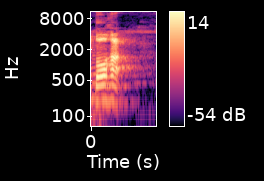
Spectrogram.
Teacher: Jadi kalau toha bacanya 2 harkat.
